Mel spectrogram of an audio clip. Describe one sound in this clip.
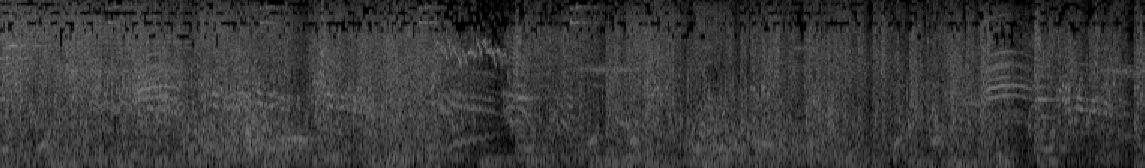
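Game explosions and battle clashes sound continuously.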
